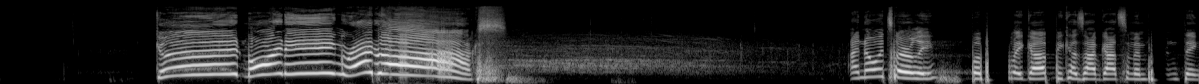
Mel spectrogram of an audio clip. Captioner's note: applause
